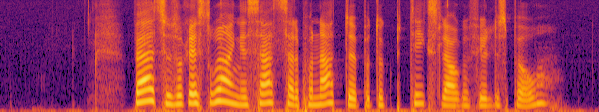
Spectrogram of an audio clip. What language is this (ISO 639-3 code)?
swe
